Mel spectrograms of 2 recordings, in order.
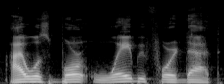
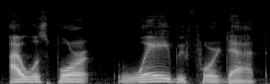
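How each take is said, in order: Both takes have the same delivery.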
